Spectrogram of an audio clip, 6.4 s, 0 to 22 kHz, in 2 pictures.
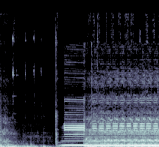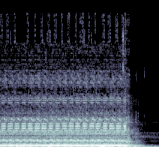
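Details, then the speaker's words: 1984 Mazda RX-7 GS, 12A rotary, first start attempt after a new battery, fresh gas and starter fluid; starter whines steadily about four seconds without catching; cranks, no start, owner suspects compression or plugs. "Oh, couldn't get her to start."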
